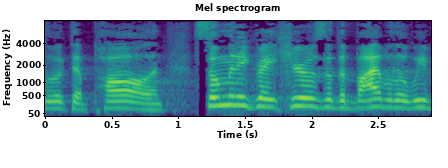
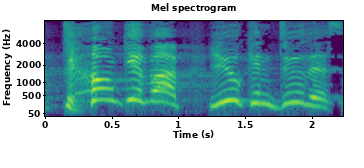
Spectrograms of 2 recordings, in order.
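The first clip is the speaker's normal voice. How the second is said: raised, higher coaching yell that eases off; 8 semitones higher, 4 dB louder, slower than usual. Retold or imitated. Coach running the infield cheering on runner, raised yell. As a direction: urge him on, loud at first. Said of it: "yelling at me".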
